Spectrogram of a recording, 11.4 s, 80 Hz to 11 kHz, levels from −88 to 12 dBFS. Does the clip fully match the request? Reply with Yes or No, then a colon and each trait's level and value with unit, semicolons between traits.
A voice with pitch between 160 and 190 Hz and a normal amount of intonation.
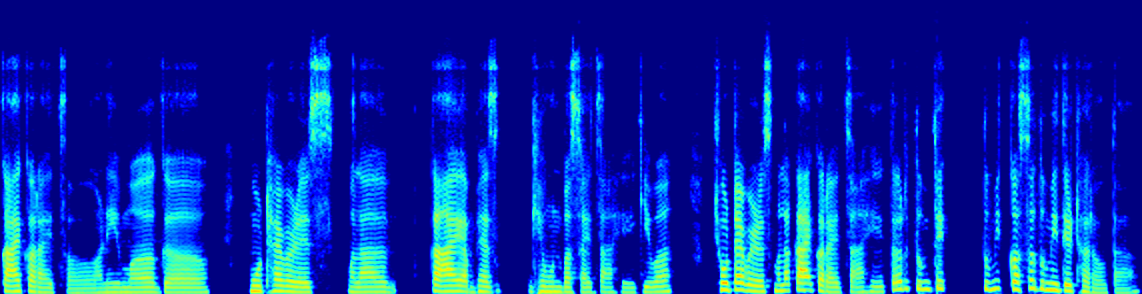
Yes: medium, 185 Hz; average, 3.7 semitones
